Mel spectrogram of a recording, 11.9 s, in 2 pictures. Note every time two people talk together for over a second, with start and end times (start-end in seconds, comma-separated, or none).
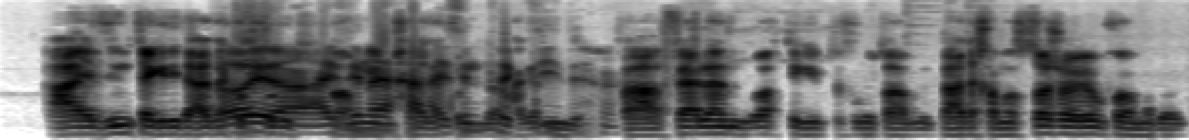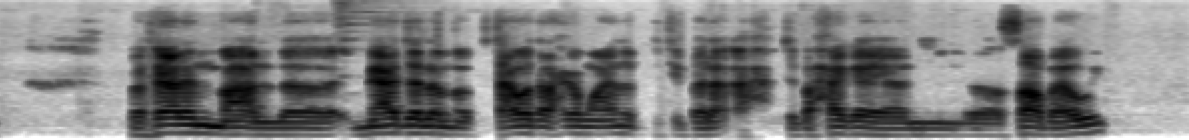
1.1-2.9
